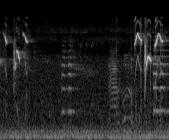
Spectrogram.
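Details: Female Java sparrow calling to the male, a call used to provoke males into singing; brief high chirps with upward-flicking notes at the start, a pause, then another cluster of sharp chirps.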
